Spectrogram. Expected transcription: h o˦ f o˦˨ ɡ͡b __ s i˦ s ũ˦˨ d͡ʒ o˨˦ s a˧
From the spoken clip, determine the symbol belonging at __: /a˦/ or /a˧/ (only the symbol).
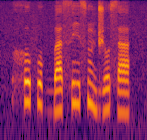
a˧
